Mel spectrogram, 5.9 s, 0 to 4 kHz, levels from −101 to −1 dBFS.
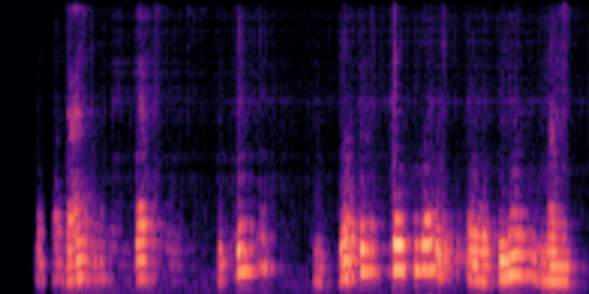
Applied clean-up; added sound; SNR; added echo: neural mask model DeepFilterNet 3.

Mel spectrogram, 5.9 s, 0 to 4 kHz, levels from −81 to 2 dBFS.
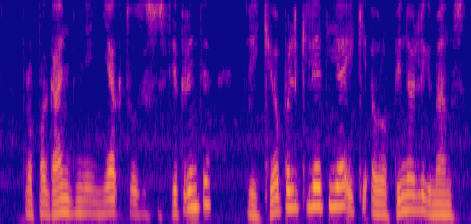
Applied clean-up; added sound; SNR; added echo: none; none; none; none.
